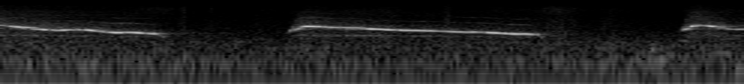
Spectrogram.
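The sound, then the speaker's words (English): A person whistles an imitation of a buzzard's call: three clear, high descending mews, each gliding downward in pitch, the second longest, separated by short gaps and heard alone. “That's me doing a buzzard.”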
